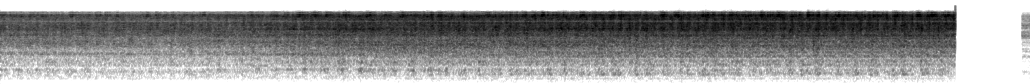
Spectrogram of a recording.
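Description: A Smart & Brown lathe motor runs with a steady, even hum that swells slightly and then cuts off abruptly near the end.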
